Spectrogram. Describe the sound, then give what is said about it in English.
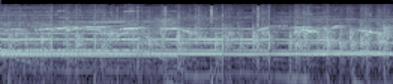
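A loud studio crowd cheers and applauds without pause, dense clapping mixed with whoops and high whistles, some voices shouting over the roar for the whole stretch. “Y'all, please give it up and show your love.”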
